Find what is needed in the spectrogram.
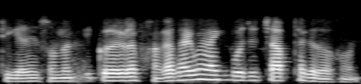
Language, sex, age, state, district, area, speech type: Bengali, male, 30-45, West Bengal, Bankura, urban, conversation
